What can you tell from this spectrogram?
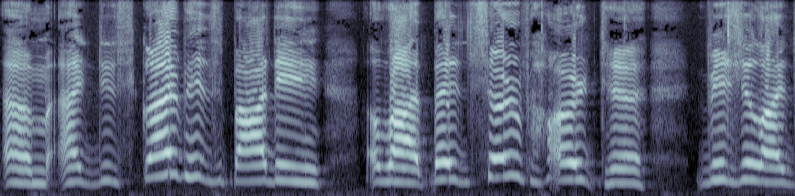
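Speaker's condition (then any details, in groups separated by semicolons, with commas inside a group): Cerebral palsy; not degenerative, lack of muscle control and spasticity, wears down with age, especially without yoga or exercise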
